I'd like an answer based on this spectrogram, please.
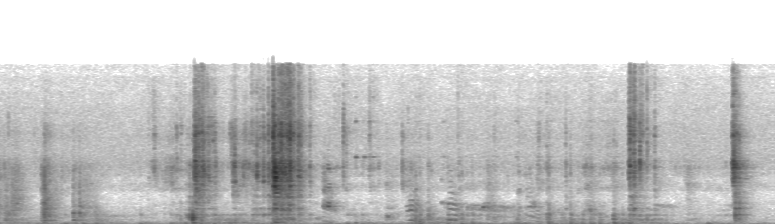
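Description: Steel slotted spoon clinking and scraping against a steel pressure cooker pot of rice and water, a handful of scattered sharp knocks, the loudest about three seconds in.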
